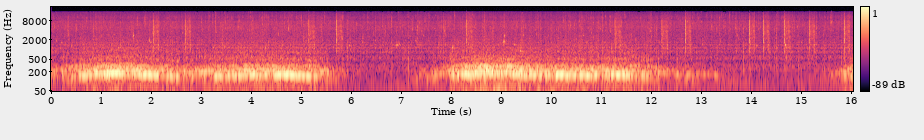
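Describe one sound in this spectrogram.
Cards slide and tap softly into place.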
